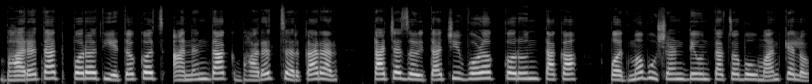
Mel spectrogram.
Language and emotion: Goan Konkani, neutral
